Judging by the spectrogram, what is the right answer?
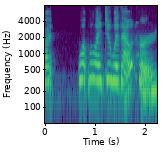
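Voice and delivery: squeaking. A narrator reads Mouse as a storm comes on, squeaking. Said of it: "squeaked Mouse".

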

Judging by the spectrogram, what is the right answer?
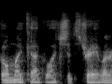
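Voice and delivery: ordinary talk, nothing marked

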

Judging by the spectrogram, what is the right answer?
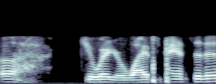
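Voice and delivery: put-on voice of a grunting, uninterested man. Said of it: "He just looks at me and grunts and goes".

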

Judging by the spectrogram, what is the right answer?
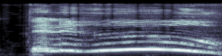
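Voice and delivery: high, loud cry, who stretched long. Reading a child's question to their grandfather in a story, crying out. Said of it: "cried Charlie".

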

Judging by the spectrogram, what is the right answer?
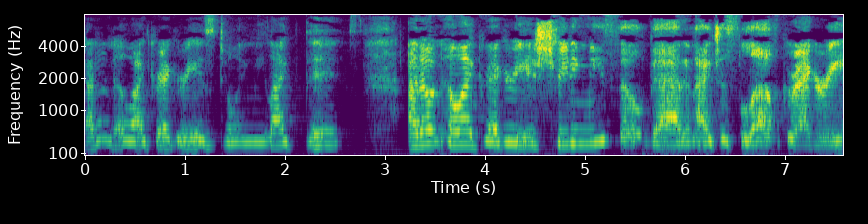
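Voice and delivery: very high, sobbing, tearful crying voice. Retelling what she used to say to her mom about her cheating partner, imitating her past crying. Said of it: "I used to cry and I'd be like".

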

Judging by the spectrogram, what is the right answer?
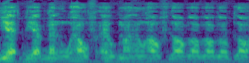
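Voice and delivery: ordinary talk

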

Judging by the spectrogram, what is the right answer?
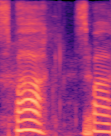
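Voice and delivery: tentative put-on Welsh accent. Showing listeners how someone's dad talks: first attempt at a welsh accent. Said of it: "a first attempt at a Welsh accent".

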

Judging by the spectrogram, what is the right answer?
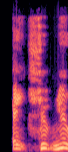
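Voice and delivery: high, whinging, complaining whine. Told by Maniac to stop shooting, Russell answers him, whining. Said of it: "Russell whined".

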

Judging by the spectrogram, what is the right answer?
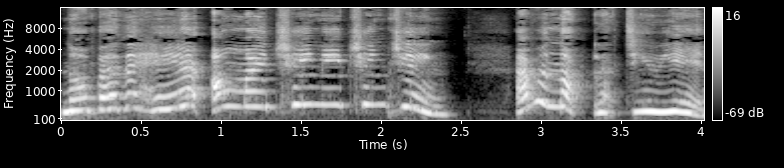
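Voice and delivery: frightened, high little crying-out voice. Narrator reading the little pig's reply to the wolf at the door, frightened cry. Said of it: "cried the frightened little pig".

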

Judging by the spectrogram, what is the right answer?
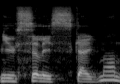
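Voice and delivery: voice cracking. Teasing another player during a game, voice cracking. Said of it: "the voice crack!".

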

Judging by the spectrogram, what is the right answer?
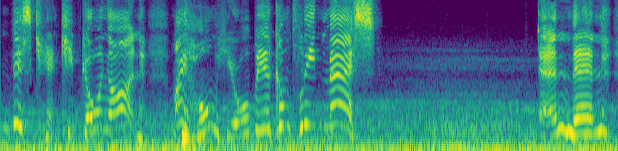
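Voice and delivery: crying all through, tearful sobbing voice. Streamer voicing a game bear begging them to find the culprit, crying. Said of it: "What are you crying for all of a sudden?".

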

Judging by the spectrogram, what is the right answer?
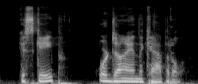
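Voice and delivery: ordinary delivery, nothing marked

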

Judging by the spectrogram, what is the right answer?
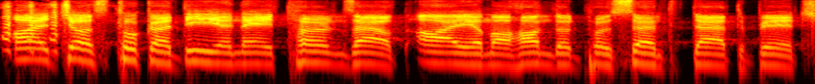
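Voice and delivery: put-on alien villain voice. Delivering a joke line to the others in a Jabba the Hutt voice. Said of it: "he was doing it like a Jabba the Hutt kind of accent".

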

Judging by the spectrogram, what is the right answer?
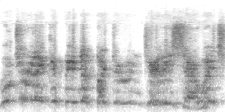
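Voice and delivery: goofy put-on voice, very high and loud. Speaker shows how they grab a room of kids' attention: silly voice. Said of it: "Silly voices are what I also use".

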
